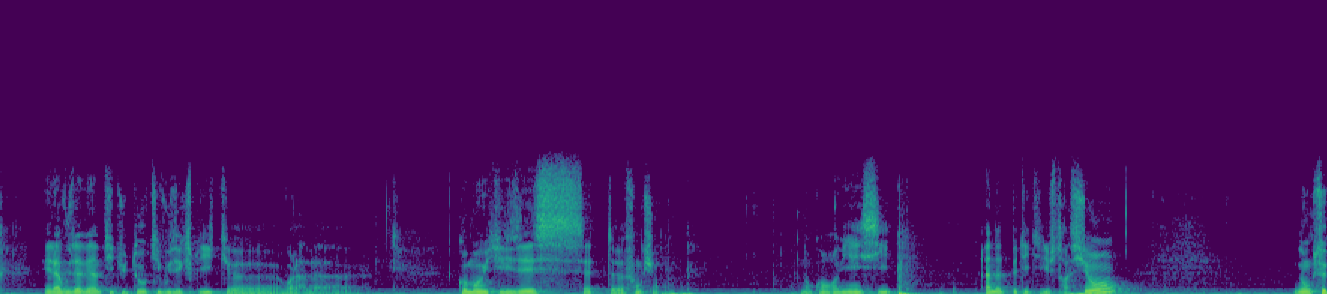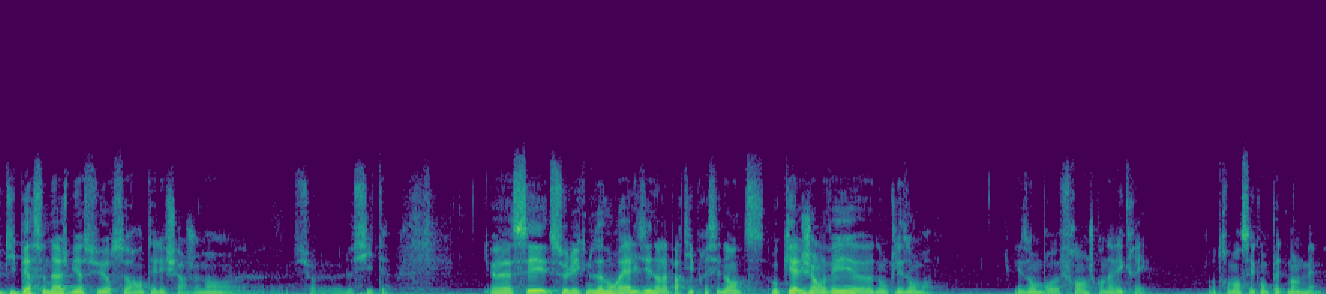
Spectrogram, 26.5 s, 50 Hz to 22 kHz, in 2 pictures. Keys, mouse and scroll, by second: 6.8 alt+Tab, 7.6 click, 9.1 KP_Subtract, 10.3 click, 10.8 ctrl+z, 11.6 click, 13.2 click, 14.0 click, 17.9 click.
